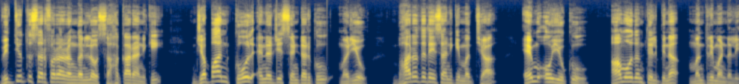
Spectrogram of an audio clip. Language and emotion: Telugu, neutral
